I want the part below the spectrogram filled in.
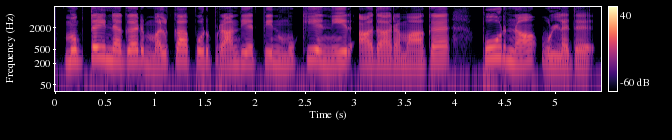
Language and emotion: Tamil, neutral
